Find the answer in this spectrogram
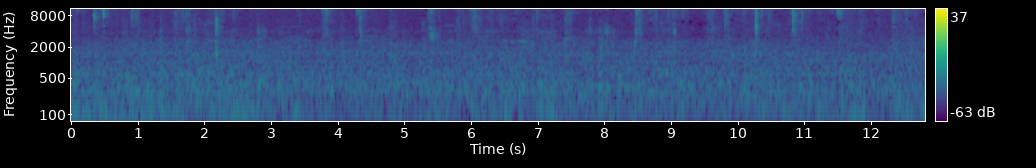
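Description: Close-miked chewing and wet mouth sounds of a person eating rice with her hand, with soft squishing of rice and dal being mixed between the fingers. Faint, with many small irregular clicks and one sharper click about halfway through.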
